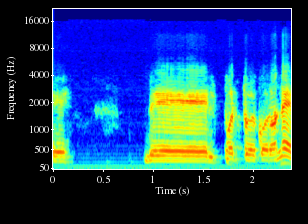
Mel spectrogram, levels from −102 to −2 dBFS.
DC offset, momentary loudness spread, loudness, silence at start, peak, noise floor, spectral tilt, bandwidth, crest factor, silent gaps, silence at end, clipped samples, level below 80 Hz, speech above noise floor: under 0.1%; 14 LU; -21 LUFS; 0 s; -6 dBFS; -53 dBFS; -4.5 dB/octave; 12 kHz; 18 dB; none; 0 s; under 0.1%; -62 dBFS; 32 dB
